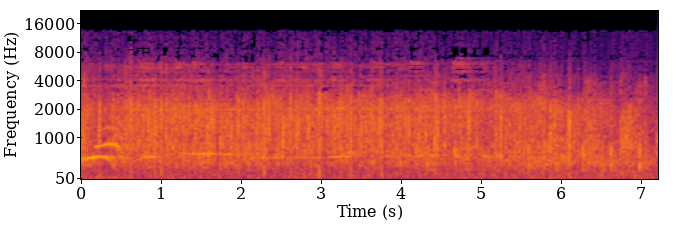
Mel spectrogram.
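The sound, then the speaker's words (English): A crowd applauds steadily and fairly loudly for several seconds, dense overlapping claps, with a brief whistle-like tone near the start, as the audience at a devotees' event gives a round of applause. “Please, everyone, round of applause.”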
